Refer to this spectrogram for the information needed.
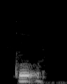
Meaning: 1. to go 2. to walk
- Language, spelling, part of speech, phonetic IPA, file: Danish, gå, verb, [ˈɡ̊ɔˀ], Da-gå.ogg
